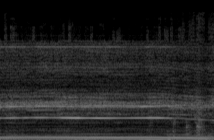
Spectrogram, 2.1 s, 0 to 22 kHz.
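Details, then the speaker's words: JUGS BP-3 controller board 180-2406-0 after motor channel repair: steady even motor whine that rises with the speed knob, briefly overshoots then corrects, no grinding; channel confirmed good, motor running normally. "As I turn higher, it also increases. So that channel is good."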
